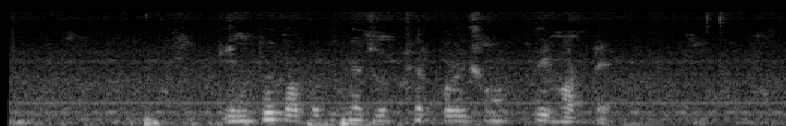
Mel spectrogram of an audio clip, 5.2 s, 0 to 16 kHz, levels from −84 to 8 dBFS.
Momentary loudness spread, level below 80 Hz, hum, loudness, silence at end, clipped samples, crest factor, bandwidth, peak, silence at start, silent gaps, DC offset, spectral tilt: 22 LU; -38 dBFS; none; -27 LUFS; 0 s; under 0.1%; 22 dB; 11.5 kHz; -6 dBFS; 0.05 s; none; under 0.1%; -8 dB/octave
